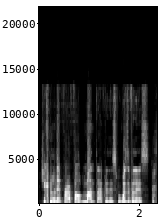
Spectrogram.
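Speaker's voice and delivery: high-pitched scolding British wife; nagging wife voice. Acted. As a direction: channel a nagging wife from history. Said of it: "seances that we sometimes do where I channel history".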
